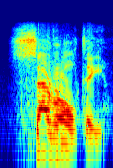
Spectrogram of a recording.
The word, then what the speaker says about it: severalty: it's going to sound funny because it's called severalty alright so everybody say several T that's how it's pronounced alright while several sounds like many that's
